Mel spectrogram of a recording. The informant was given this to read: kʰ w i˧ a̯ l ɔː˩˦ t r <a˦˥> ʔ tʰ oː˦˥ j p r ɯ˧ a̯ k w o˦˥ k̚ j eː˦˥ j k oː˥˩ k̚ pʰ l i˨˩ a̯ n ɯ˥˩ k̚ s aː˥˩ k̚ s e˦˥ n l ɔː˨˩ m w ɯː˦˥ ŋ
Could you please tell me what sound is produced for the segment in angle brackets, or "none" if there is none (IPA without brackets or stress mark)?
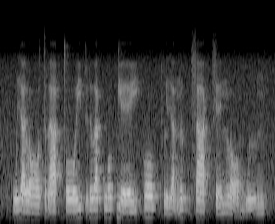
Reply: a˦˥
